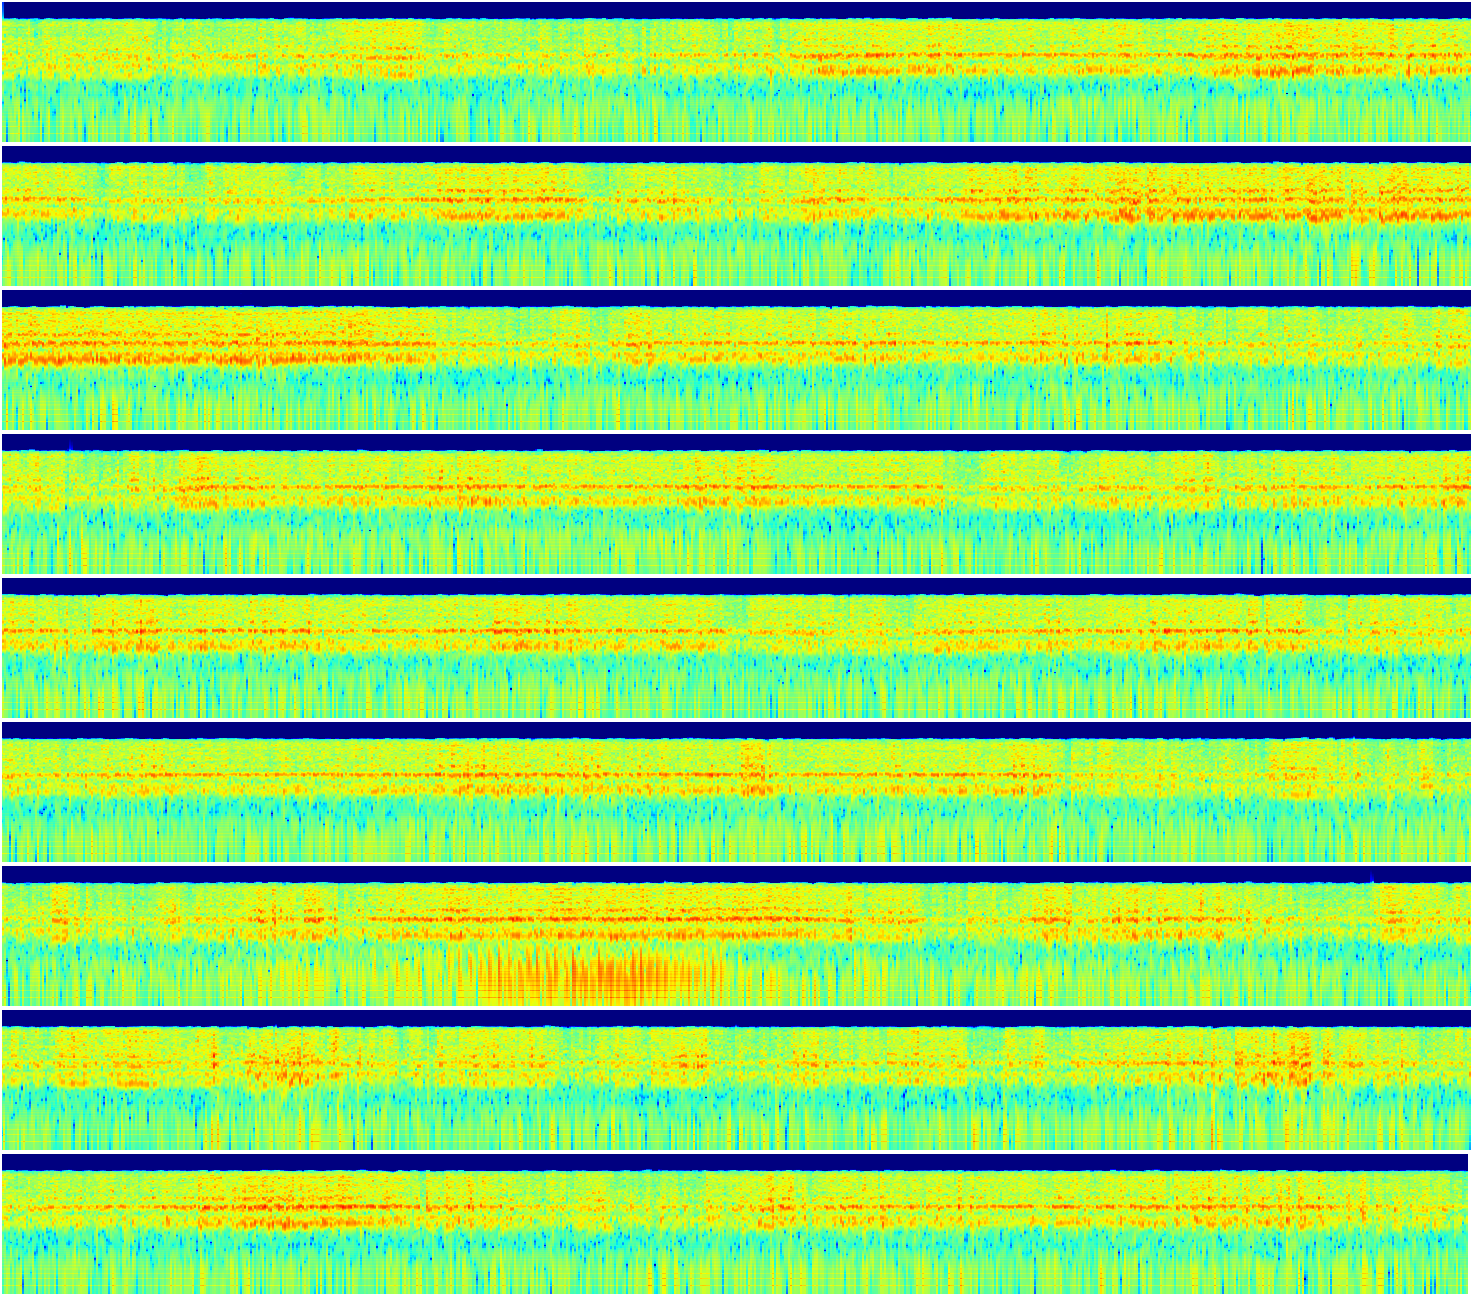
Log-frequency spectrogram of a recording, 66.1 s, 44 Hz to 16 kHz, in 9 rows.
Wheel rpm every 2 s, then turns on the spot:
210, 230, 230, 230, 220, 220, 210, 190, 220, 230, 220, 220, 230, 230, 230, 230, 230, 230, 230, 230, 230, 220, 210, 220, 220, 220, 210, 210, 220, 220, 220, 220, 230.
none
